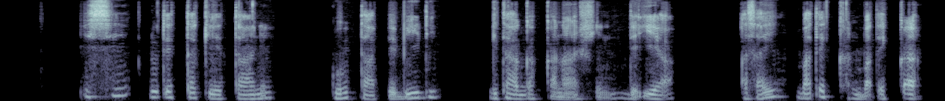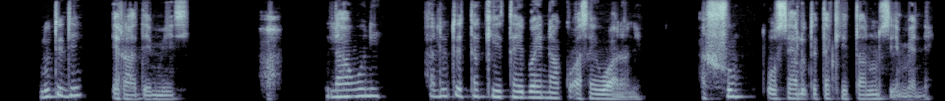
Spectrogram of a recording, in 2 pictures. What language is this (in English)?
Wolaytta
